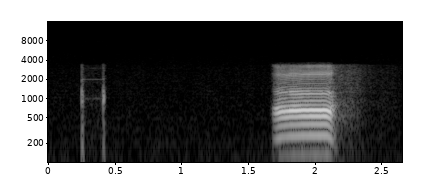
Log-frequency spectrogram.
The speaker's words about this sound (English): Heard a beep? Yeah, I think I did too. Is someone else on the line?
